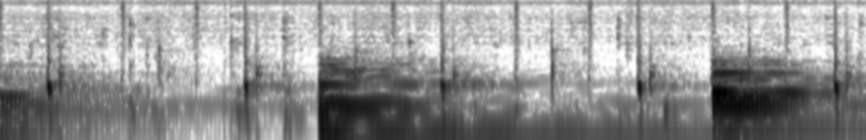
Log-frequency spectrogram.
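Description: Squid frying in a metal wok, stirred with a wooden spatula that knocks against the pan at irregular moments. Under it, background music plays long held chords that start afresh about three seconds in and again near the end, each fading away.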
